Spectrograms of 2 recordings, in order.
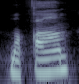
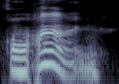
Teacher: I tend to keep the qa sound, because the Iraqi dialect keeps the pharyngeal sounds and is heavy in that sense. So, just like the word Quran, so I emphasize the qa.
